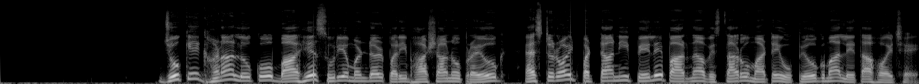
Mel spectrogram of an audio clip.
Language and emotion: Gujarati, neutral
